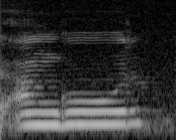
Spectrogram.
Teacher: और इसे कहा गया है अनुस्वार। अनुस्वार, इसका उच्चारण जब करोगे तो इसमें आवाज़ नाक से आएगी, मुंह से नहीं।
